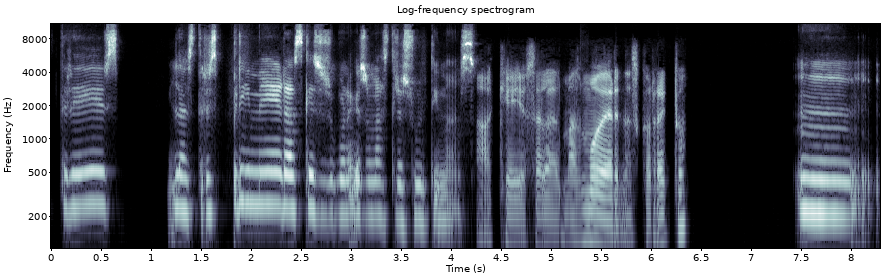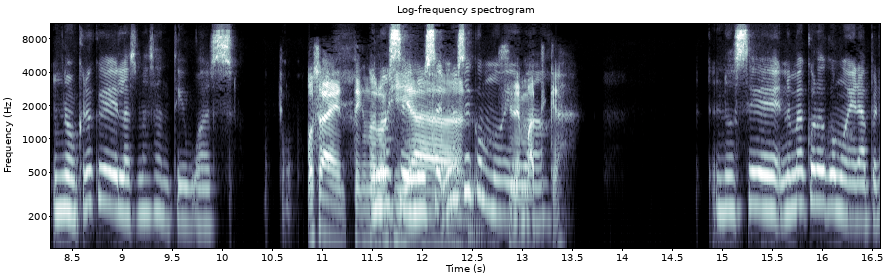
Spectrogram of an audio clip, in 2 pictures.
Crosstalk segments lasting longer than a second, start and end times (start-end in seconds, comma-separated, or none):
11.5-13.4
